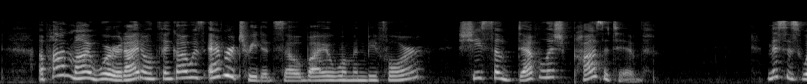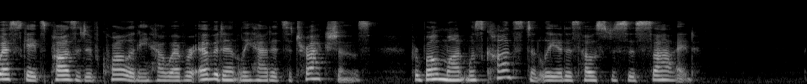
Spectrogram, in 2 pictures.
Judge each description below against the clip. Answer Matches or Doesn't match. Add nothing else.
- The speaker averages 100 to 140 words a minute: Matches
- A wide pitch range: Matches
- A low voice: Doesn't match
